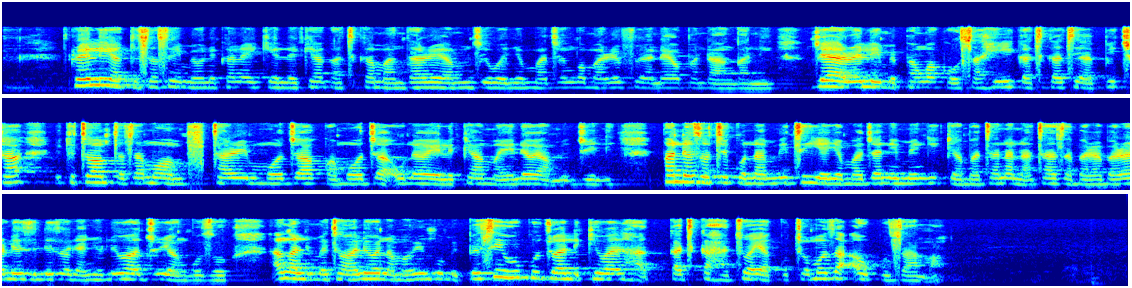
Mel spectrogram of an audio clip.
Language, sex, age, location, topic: Swahili, male, 18-24, Nairobi, government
